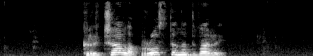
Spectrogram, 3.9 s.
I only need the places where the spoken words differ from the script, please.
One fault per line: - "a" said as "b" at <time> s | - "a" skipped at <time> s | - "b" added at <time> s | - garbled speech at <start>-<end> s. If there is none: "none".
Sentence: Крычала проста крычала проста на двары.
- "крычала проста" skipped at 2.2 s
